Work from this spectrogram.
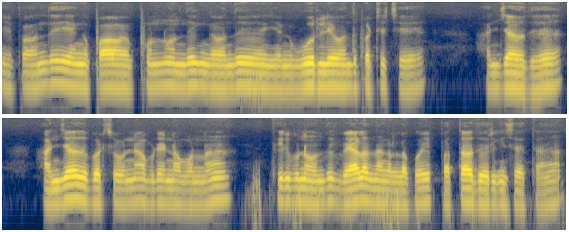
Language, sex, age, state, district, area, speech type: Tamil, male, 45-60, Tamil Nadu, Tiruvannamalai, rural, spontaneous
